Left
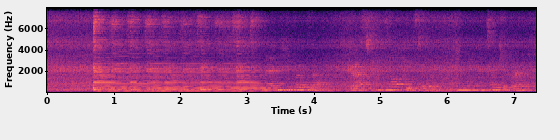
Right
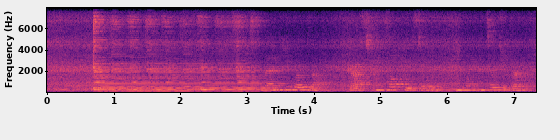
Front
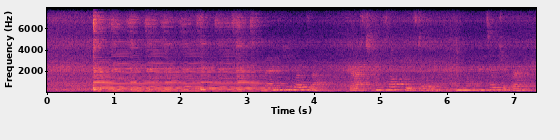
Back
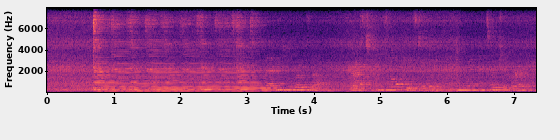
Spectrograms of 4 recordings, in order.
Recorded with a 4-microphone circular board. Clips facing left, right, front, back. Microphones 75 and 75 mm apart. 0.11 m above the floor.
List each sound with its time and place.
0.7 s a guitar: 25° left, 3 m
3.2 s a woman speaking: 30° right, 1.7 m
